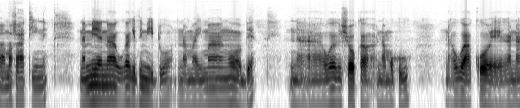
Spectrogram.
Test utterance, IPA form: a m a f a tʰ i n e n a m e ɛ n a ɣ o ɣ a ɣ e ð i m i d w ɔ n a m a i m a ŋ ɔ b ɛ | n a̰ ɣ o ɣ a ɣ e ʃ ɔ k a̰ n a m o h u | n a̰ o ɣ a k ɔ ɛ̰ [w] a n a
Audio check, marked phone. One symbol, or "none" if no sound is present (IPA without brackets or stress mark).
ɣ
